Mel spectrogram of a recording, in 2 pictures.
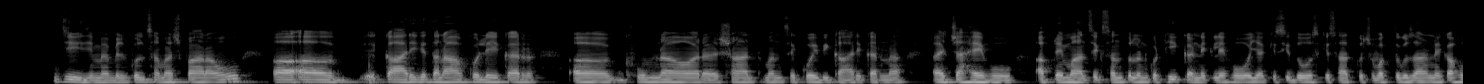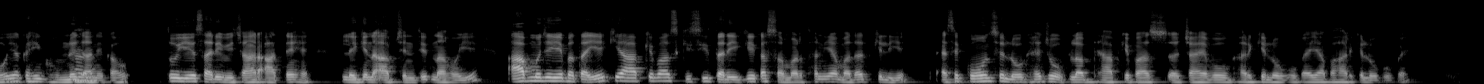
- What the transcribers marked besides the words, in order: tapping
- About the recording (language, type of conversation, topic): Hindi, advice, असफलता के डर को कैसे पार किया जा सकता है?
